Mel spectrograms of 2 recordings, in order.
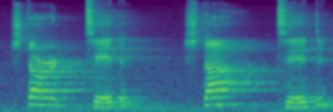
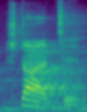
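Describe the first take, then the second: First: Started broken into two separate syllables; slow word-by-word. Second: Said in the usual way. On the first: Shown as a demonstration. Teacher leads learners through the word, slowly split. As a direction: draw out started, pausing before the last syllable. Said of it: "đọc chậm từng từ một".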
